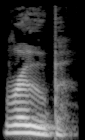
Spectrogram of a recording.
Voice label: "robe", British English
